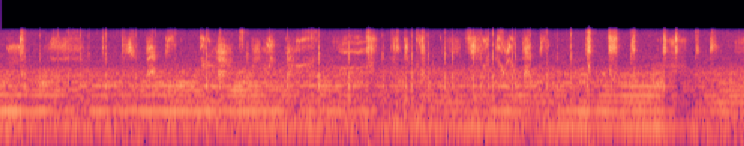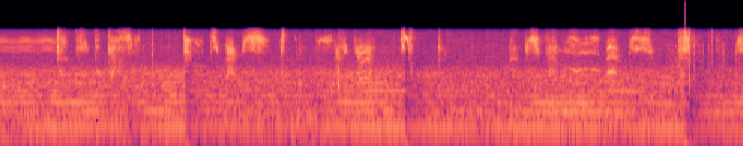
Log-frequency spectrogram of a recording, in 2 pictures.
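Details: A talking budgerigar chatters in rapid, scratchy bursts of mimicked French speech over a steady low hum.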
